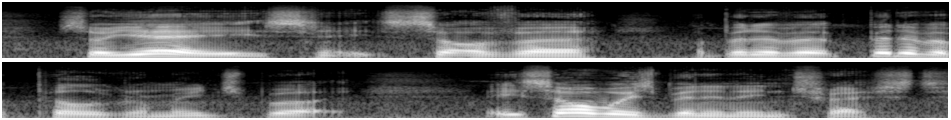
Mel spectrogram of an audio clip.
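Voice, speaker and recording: A man with a Yorkshire accent, fairly quick delivery and ordinary pitch variation. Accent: Yorkshire (Hull). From northern England, Hull area. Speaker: charity motorcycle rider. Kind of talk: interview. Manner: halting, many fillers.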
